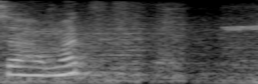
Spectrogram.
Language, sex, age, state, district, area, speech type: Nepali, female, 18-30, West Bengal, Darjeeling, rural, read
